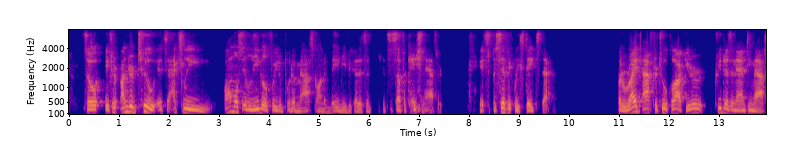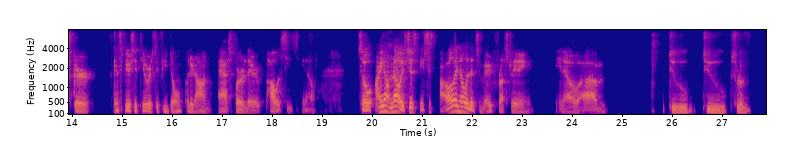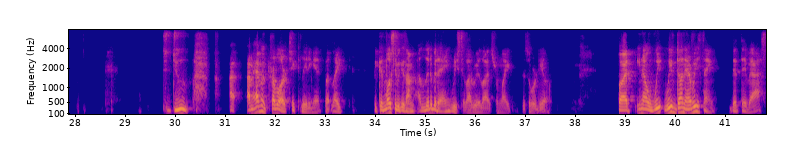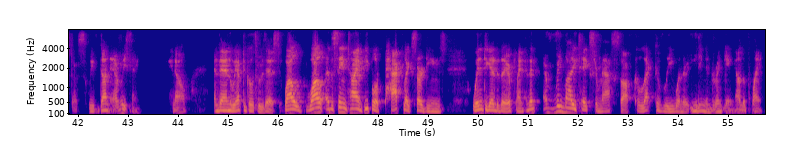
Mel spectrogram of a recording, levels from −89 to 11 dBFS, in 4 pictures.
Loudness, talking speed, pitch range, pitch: -27 LUFS, 170 wpm, 100-160 Hz, 125 Hz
